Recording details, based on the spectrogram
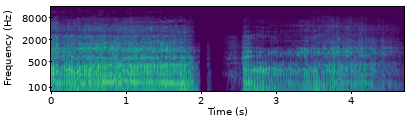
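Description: A tiger gives deep, rasping roars in two loud bursts separated by a brief pause.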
